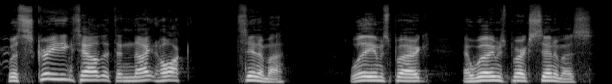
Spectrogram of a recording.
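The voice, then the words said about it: Put-on Brooklyn accent. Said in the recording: “now you have to do the rest of the story in a Brooklyn accent ... I've never been to Brooklyn, so I'm kind of winging it”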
